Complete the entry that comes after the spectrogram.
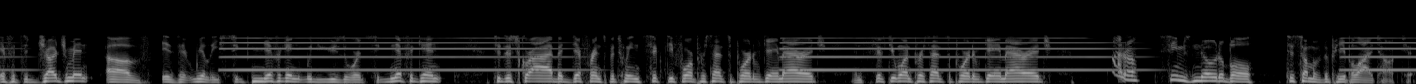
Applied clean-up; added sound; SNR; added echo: none; Wind instrument, woodwind instrument; 8 dB; none.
